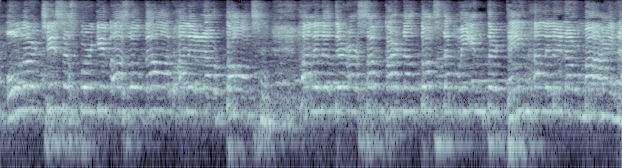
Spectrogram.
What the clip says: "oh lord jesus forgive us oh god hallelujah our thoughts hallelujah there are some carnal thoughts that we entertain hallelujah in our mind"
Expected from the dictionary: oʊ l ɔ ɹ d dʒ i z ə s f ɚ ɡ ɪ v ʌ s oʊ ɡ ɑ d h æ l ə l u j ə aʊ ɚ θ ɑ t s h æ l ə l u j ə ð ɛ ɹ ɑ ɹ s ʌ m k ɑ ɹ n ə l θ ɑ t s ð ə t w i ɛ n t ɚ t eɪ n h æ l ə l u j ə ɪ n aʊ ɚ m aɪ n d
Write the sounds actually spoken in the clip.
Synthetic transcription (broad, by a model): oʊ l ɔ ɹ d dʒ i s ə s f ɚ ɡ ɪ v ʌ s oʊ ɡ ɑ d h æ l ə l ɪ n aʊ ɚ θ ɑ t s h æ l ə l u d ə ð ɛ ɹ ɑ ɹ s ʌ m k ɑ ɹ n ə l t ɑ t s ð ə t w i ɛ n t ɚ t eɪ n h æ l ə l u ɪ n aʊ ɚ m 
